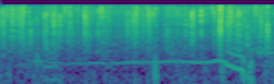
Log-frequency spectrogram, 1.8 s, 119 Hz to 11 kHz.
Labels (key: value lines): label: biophony, cascading saw
recorder: SoundTrap 600 or HydroMoth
